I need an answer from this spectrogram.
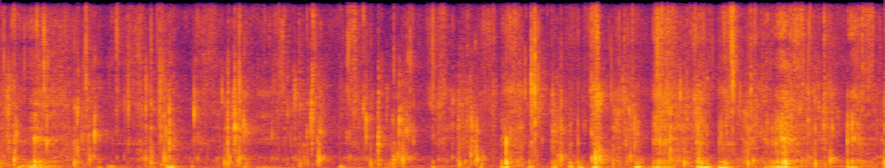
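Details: Dog named Max licking natural peanut butter and peanut butter oil before leaving El Paso: steady run of sticky licks and smacks, about two per second, with low chewing thuds, indoors.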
